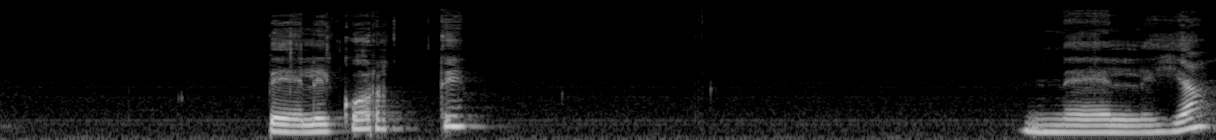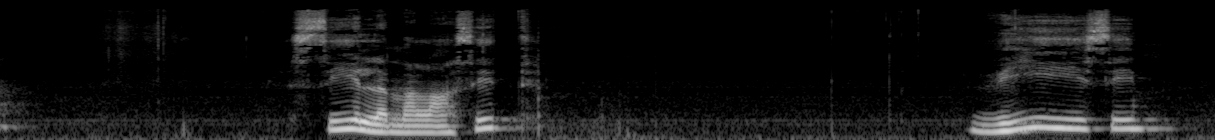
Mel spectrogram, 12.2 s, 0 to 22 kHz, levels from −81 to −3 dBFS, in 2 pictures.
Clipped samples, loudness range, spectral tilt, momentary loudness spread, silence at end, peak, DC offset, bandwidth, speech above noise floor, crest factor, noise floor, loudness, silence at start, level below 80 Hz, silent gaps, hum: under 0.1%; 6 LU; -6 dB/octave; 12 LU; 0.25 s; -10 dBFS; under 0.1%; 17.5 kHz; 37 dB; 18 dB; -62 dBFS; -26 LUFS; 1.35 s; -66 dBFS; none; none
